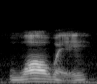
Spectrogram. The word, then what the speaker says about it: Huawei: China to strike back after Court rules against huawei executive it's both Hua WEEI but it's pronounced Huawei kind of funky I'm just gonna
